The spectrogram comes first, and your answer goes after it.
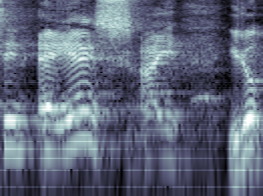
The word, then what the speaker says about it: AS: It's in it's in as I you don't pronounce it as.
